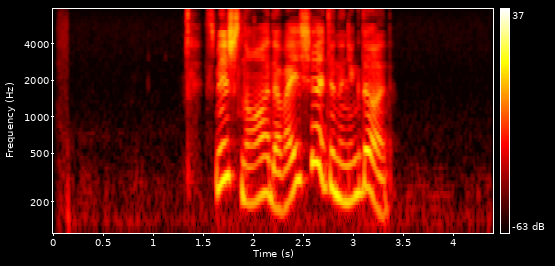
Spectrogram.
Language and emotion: Russian, positive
